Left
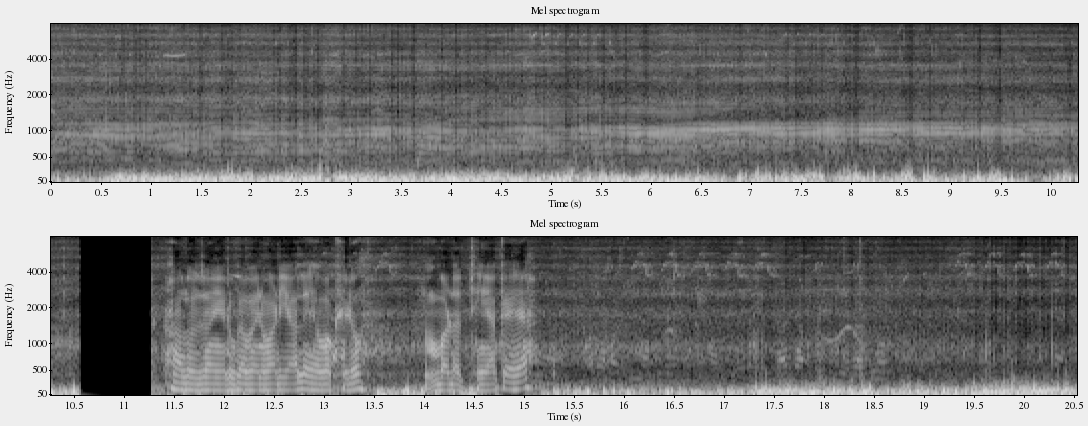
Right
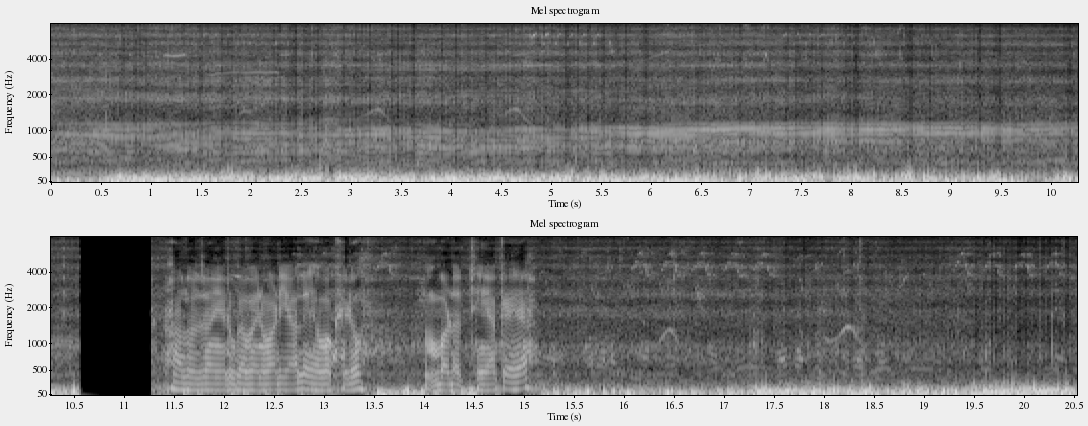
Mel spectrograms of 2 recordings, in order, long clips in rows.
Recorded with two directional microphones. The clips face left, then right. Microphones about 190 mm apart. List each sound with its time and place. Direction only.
4.4 s vehicle: 20° right (ahead or behind)
11.6 s speech: 5° left (ahead or behind)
